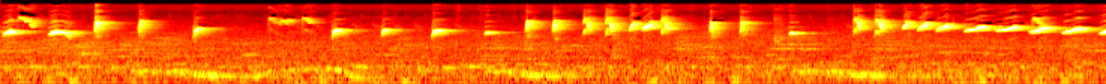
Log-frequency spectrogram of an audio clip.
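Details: Horsfield's bush lark kept as a hobby bird, pouring out a long, varied run of quick, high chirps and slurred notes, speeding into a near-continuous twitter toward the end, over faint low hum.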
